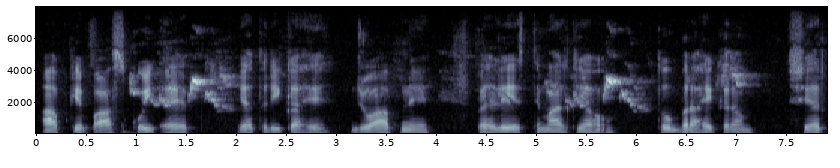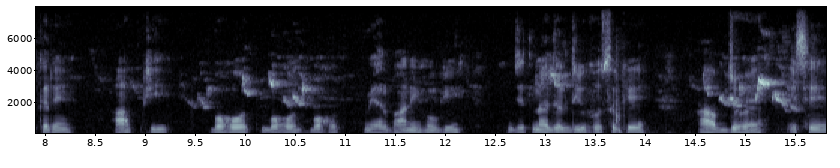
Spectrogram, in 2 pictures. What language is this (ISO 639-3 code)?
urd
